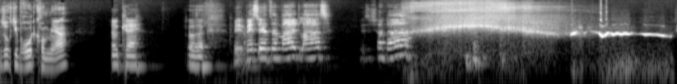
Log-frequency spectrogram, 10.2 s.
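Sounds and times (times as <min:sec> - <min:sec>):
speech: 0:00.0 - 0:02.2, 0:02.8 - 0:07.3
person whistling imitating wind through a forest: 0:06.1 - 0:10.1.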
